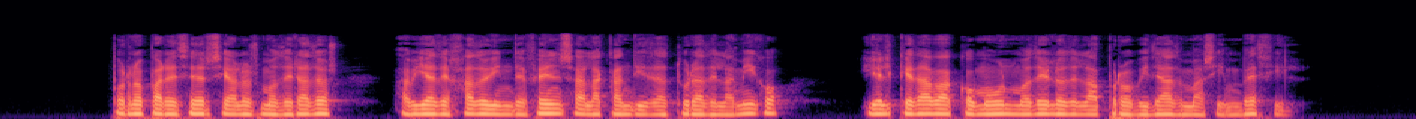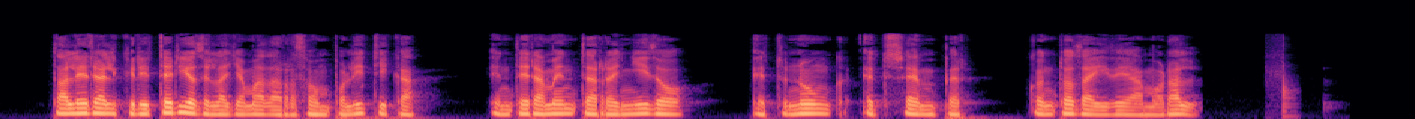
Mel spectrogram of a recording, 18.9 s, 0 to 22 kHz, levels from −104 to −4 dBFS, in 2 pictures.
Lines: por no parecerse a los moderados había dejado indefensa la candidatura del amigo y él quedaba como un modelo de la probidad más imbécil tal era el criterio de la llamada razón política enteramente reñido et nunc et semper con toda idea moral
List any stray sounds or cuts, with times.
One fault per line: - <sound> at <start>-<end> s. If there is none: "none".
- thud at 17.9-18.1 s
